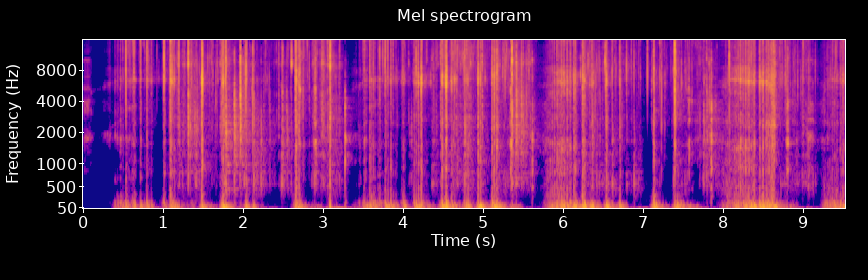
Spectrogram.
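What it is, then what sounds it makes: Bar soap being carved. A hand-sized, solid oval pink bar of soap is held in one hand and carved with a utility knife blade, chipping off flakes and shavings. Dense bursts of crunchy, crackling scraping with a bright, high edge and a low, dull body come in quick runs, broken by brief pauses.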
